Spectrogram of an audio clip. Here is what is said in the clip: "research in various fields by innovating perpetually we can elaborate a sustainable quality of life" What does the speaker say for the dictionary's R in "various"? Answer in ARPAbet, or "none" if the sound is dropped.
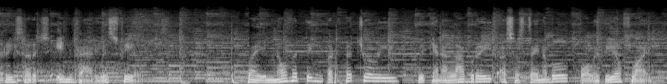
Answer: R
